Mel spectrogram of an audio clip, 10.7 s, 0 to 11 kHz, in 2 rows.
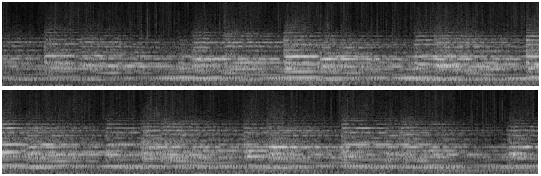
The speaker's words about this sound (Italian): Dallo snello e elegante campanile alto 70 metri, la campana del Duomo di Buia sgrana i suoi festosi rintocchi per salutare gli emigrati friulani.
